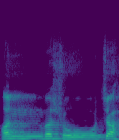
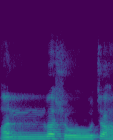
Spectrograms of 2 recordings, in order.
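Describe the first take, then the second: The two takes are said the same way.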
